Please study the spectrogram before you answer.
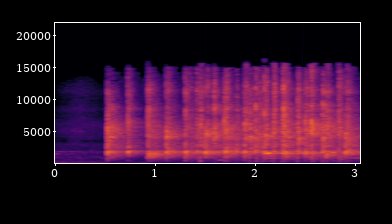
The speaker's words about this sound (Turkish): Günlerdir tedavi gördükleri hastaneden onlara ayakta, hayatta tutan sağlıkçıların alkışları eşliğinde uğurlandılar evlerine.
